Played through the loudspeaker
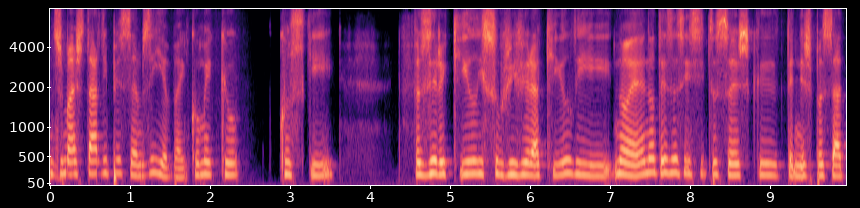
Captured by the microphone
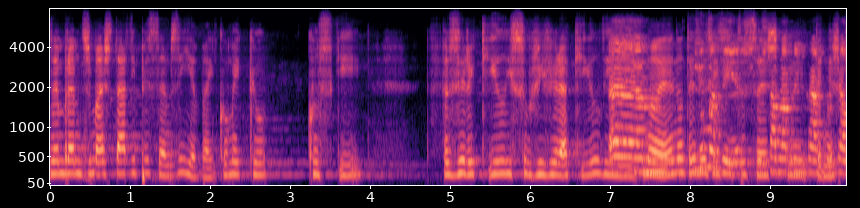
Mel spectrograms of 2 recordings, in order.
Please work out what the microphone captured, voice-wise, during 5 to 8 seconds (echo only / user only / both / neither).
both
